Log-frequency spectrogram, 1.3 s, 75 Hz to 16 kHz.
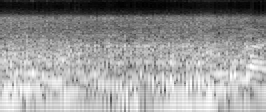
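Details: Honda Wave 110i fuel-injected, previously no-start, after new genuine fuel pump fitted; short burst of even running with steady smooth note, no misses or hesitation, running healthy.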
